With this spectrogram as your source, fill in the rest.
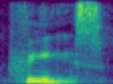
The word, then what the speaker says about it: fees: So, do they sound the same? Fizz and fizz. No, they don't.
